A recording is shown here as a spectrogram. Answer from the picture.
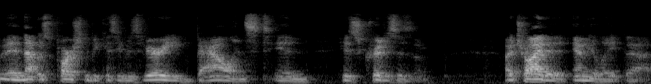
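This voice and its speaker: A man's very deep, low voice at a moderate pace, with ordinary pitch variation and big swings in loudness. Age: 60s. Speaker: orchestral English horn player. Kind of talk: interview. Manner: hesitant, many fillers.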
